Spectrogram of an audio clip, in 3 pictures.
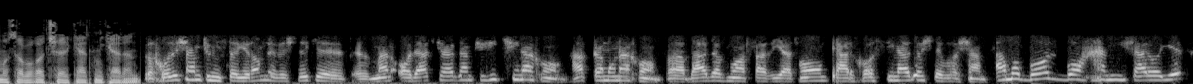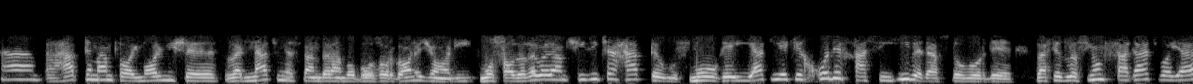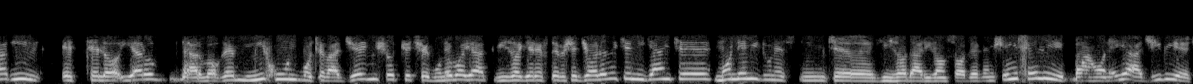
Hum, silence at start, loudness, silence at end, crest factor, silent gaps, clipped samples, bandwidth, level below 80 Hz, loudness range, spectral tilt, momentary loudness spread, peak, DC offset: none; 0 s; -18 LUFS; 0.05 s; 14 dB; none; under 0.1%; 8 kHz; -50 dBFS; 2 LU; -5.5 dB/octave; 5 LU; -4 dBFS; under 0.1%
